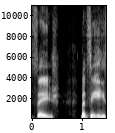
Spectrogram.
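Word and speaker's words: Šejić: His last name, though, how do you think it's pronounced? Do you know? I think it's Sage. You are correct. Yeah, you are correct. It's Sage.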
